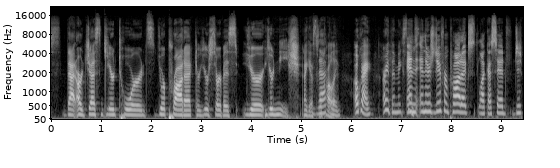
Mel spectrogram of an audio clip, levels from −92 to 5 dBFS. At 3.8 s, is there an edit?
yes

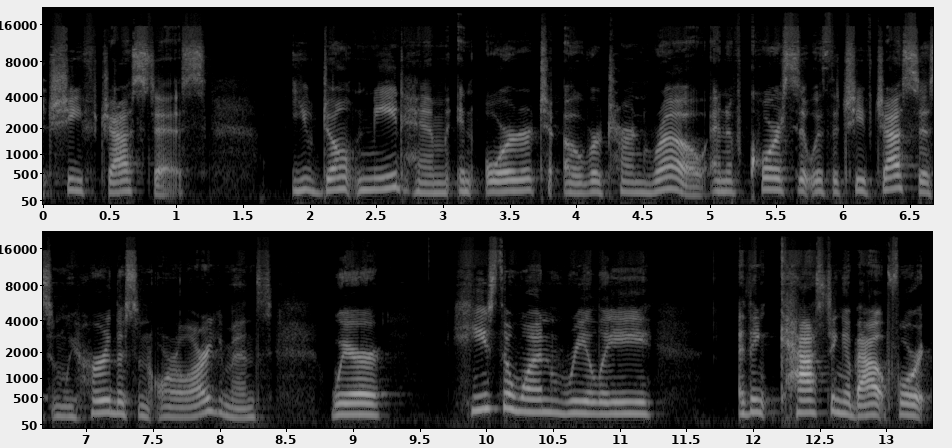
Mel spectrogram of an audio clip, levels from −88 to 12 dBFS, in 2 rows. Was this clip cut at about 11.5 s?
no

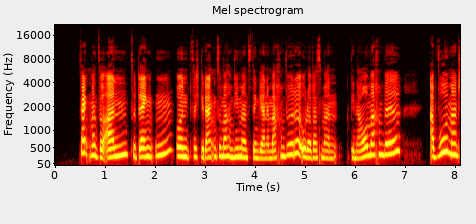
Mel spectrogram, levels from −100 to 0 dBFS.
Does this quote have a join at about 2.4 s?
yes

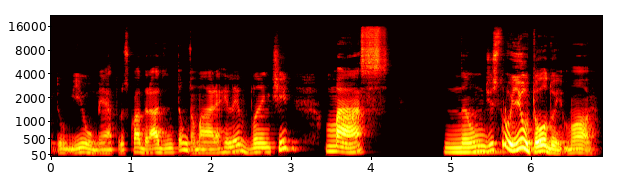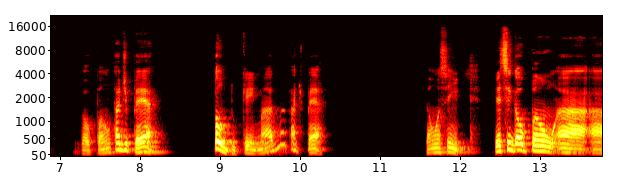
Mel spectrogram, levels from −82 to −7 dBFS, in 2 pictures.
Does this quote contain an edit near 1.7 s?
yes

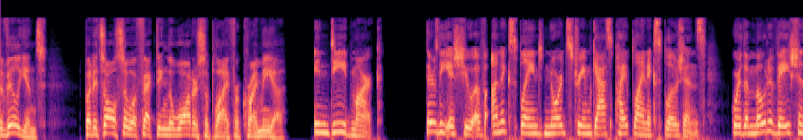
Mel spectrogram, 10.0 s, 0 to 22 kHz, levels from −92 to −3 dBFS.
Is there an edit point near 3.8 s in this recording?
yes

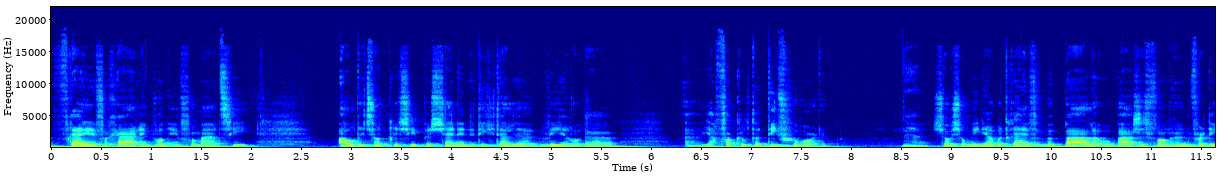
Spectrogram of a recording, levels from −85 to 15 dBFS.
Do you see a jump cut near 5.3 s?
yes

